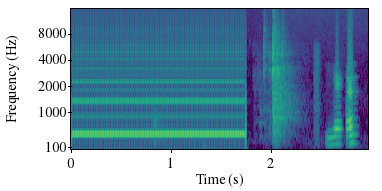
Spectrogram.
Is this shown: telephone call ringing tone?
yes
